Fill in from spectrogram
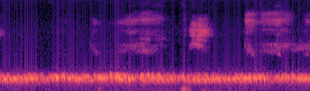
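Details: A dawn lek of male black grouse in courtship display: unbroken low bubbling song from the gathered birds, overlaid by three harsh hissing rushes and a brief thump.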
